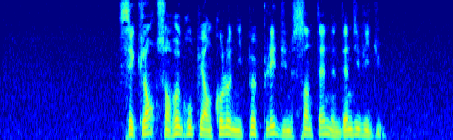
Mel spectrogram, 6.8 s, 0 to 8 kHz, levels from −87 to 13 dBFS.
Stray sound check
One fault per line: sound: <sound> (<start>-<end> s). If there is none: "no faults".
no faults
